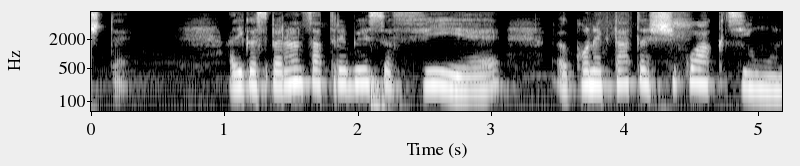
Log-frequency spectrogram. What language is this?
Romanian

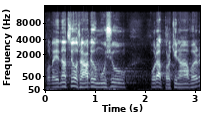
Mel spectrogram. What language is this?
Czech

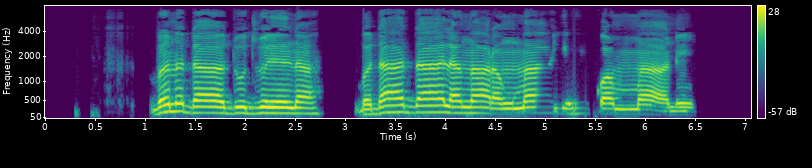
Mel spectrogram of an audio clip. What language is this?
Dagbani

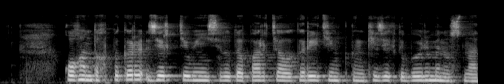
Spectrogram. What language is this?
Kazakh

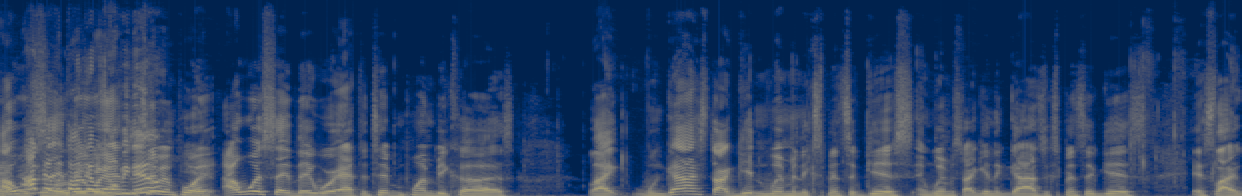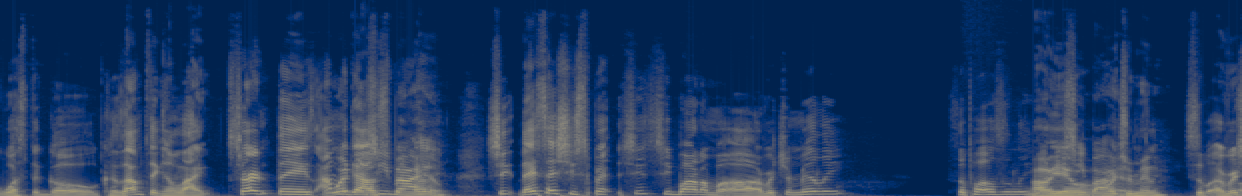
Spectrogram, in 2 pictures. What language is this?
English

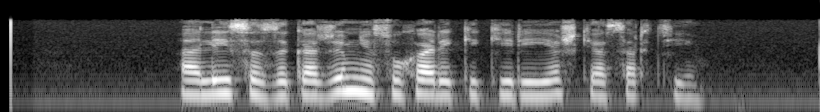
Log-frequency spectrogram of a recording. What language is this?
Russian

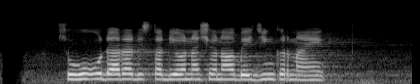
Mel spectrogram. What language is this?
Sundanese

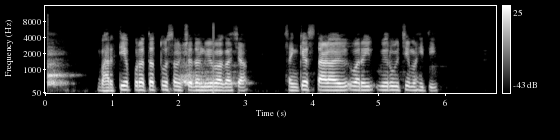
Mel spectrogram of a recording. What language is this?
Marathi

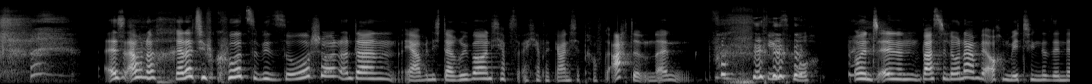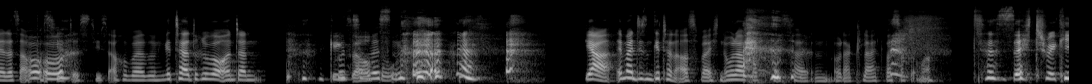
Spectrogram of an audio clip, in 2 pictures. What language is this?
German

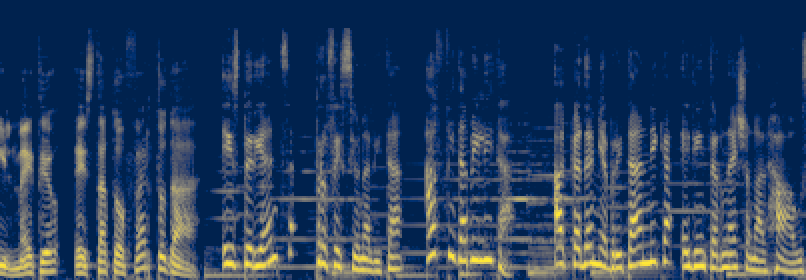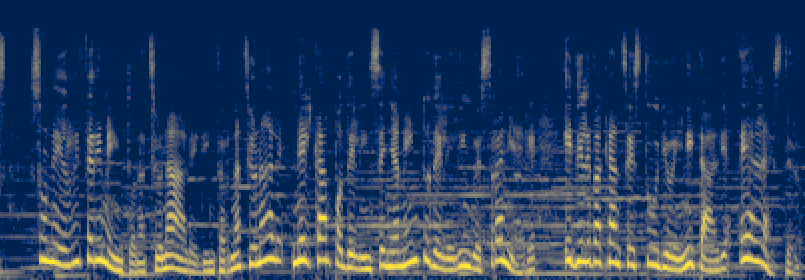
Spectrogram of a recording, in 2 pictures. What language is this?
Italian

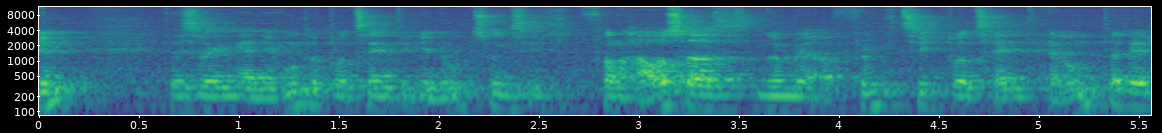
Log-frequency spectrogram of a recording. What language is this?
German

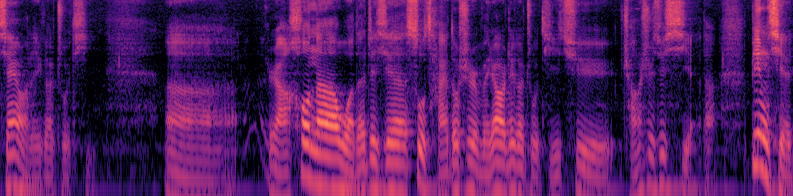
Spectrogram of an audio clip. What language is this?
Chinese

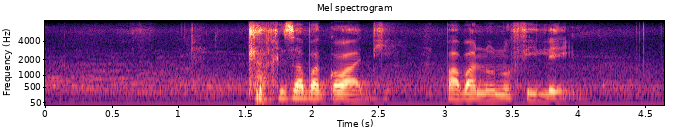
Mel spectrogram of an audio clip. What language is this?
Tswana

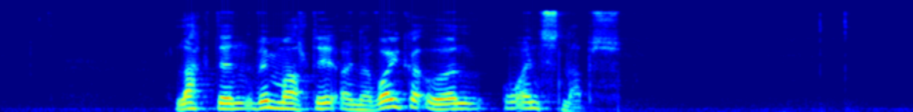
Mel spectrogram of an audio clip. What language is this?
Faroese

